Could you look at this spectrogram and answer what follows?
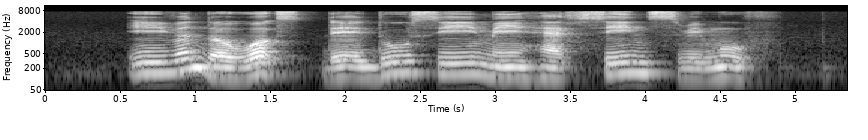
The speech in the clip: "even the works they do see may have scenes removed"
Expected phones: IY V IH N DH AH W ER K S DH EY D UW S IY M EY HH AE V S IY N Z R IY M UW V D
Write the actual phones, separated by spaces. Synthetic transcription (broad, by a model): IY V IH N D AH W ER K S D EY D UW S IY M EY HH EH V S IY N S R IY M UW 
